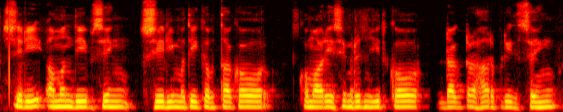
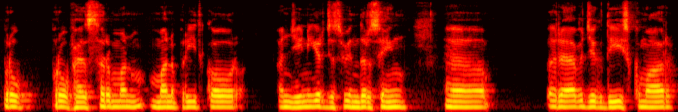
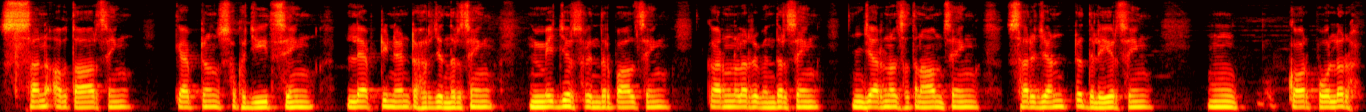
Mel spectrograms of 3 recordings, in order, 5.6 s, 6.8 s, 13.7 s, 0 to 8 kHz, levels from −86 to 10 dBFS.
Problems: constant background noise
